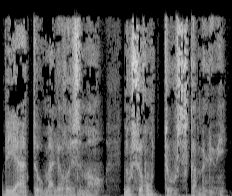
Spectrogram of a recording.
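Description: A man voicing an ancient male sea serpent leader who speaks softly and gravely, without emotion. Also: no room sound, clean studio sound, exaggerated voice. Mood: ominous. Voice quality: husky, low and unhurried. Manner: soft, emotionless, slow and grave. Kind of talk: audiobook character voice.

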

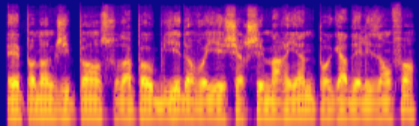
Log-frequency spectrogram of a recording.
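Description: A man's voice: sits low, flat delivery, fast, a little mellow, dry recording, studio quality, lightly acted. A man voicing a cold, vindictive middle-aged shopkeeper husband who hammers every word. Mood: cold, scolding.

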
